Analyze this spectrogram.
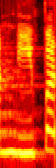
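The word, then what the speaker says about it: Dnieper: नीपर नदी, ये नाम इसका नीपर है लेकिन डी से शुरू होती है। इसकी स्पेलिंग अगर आपको डी से लिखी हुई दिखेगी ना तभी सही मानना।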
